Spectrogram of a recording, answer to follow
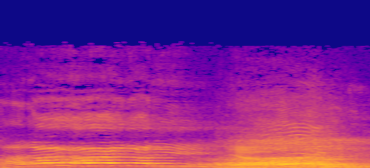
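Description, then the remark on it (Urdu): A large audience chants religious slogans in loud unison, voices rising together in a sustained call, then breaking into a broad roar of cheering. “آپ نے اتنے لگائے نعرے”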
